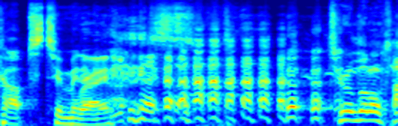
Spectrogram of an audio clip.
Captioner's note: all laughing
